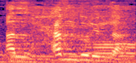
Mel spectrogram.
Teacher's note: এই হা এর মাখরাজ কোথায়? কণ্ঠনালীর মাঝখান থেকে।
